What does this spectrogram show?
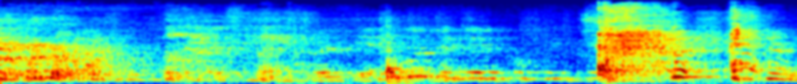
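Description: Several coughs ring out over a murmuring crowd, the loudest burst near the end, as if from an audience settling in before something begins.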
